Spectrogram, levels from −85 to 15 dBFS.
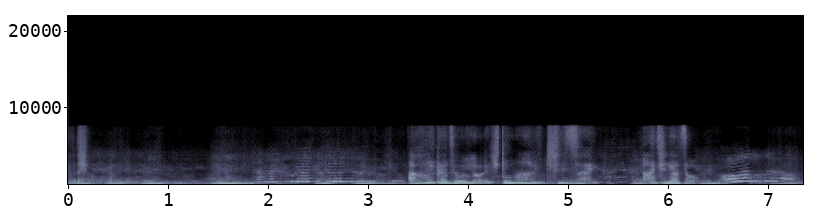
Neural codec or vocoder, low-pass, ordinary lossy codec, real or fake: codec, 16 kHz, 1 kbps, FreqCodec, smaller model; none; none; fake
